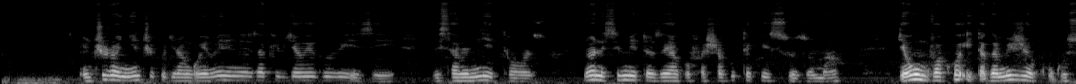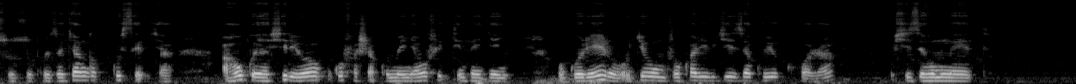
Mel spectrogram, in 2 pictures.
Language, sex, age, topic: Kinyarwanda, female, 25-35, education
